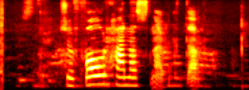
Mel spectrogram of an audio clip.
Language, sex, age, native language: Icelandic, female, 10, Icelandic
